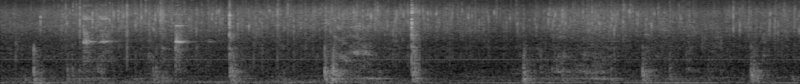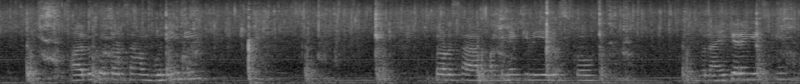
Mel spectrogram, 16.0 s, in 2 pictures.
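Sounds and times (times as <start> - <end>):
food sizzling in hot oil: 0.0 - 16.0
metal ladle scraping a pan: 5.3 - 6.7, 12.8 - 14.4, 15.6 - 16.0.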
